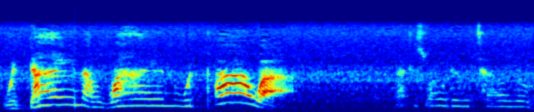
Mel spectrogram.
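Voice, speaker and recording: A man with a Nigerian accent whose first language is Yoruba hosts an online program, giving impassioned political commentary with sudden loud, emphatic bursts. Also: high-pitched, sing-song, slow pace, noisy background. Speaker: host of an online talk program.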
